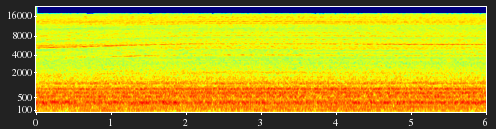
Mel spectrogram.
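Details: Whirlpool/Vestel front-loading washing machine exactly one year old with bad drum bearings: loud steady roar and droning hum through high-speed spin, getting louder and louder but still running. Worn drum bearing.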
